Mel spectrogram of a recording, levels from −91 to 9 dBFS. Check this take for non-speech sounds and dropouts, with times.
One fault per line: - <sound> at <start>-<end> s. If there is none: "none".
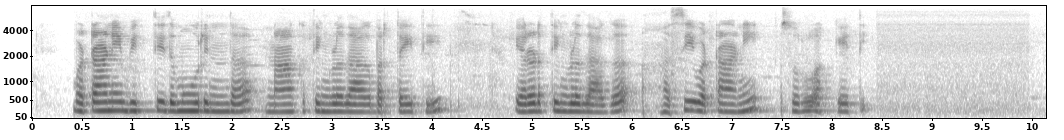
none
